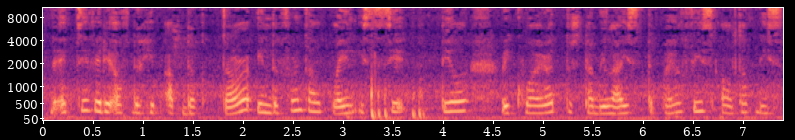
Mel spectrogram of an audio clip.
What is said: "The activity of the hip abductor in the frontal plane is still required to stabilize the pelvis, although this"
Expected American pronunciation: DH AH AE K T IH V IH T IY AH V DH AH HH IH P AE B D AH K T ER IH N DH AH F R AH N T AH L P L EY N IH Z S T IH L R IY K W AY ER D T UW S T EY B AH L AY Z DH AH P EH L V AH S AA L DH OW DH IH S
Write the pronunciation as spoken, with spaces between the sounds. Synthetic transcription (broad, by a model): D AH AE K T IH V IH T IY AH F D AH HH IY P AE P D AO K T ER IH N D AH F R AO N T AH L P L EY N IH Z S T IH L R IY K W AY ER D T UW S T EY B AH L AY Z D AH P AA L F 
